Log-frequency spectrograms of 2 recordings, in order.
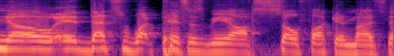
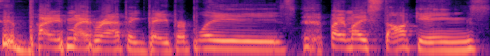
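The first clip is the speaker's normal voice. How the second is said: mock pleading, higher; 4 semitones higher than usual. Imagining a video creator begging for videos: imitating someone begging. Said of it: "begging and shilling".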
